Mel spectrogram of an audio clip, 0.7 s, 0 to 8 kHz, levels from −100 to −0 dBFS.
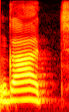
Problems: none marked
